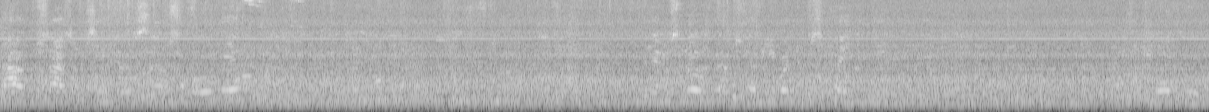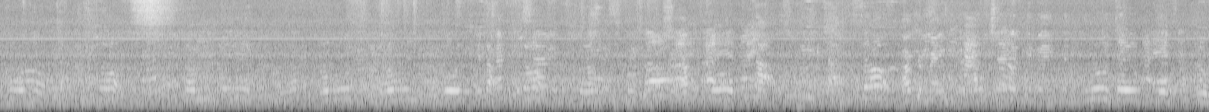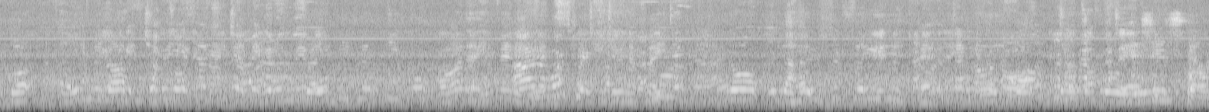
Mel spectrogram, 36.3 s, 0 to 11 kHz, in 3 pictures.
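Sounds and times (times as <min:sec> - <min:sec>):
passenger train running along the track: 0:00.0 - 0:16.6
indistinct voices murmuring: 0:00.0 - 0:36.2
speech: 0:29.7 - 0:36.2.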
